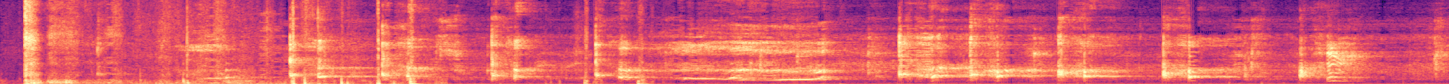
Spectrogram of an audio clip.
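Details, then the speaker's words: Small child with whooping cough in the paroxysmal stage: a run of rapid staccato coughs, then a high-pitched drawn-in whoop as the child struggles to open the airways. Pertussis paroxysm with inspiratory whoop. "So, you could hear that whoop, that whoop, because you're just desperately trying to open up the respiratory passages."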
